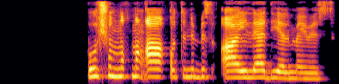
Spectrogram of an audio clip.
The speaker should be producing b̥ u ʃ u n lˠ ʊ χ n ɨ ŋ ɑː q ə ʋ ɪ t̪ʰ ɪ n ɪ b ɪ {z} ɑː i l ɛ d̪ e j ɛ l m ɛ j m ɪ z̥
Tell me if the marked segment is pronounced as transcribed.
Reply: yes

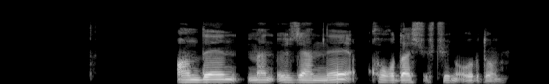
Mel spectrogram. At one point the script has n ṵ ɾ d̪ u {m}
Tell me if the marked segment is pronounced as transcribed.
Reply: yes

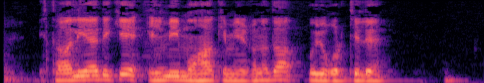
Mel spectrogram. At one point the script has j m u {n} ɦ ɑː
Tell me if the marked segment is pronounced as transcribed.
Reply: no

